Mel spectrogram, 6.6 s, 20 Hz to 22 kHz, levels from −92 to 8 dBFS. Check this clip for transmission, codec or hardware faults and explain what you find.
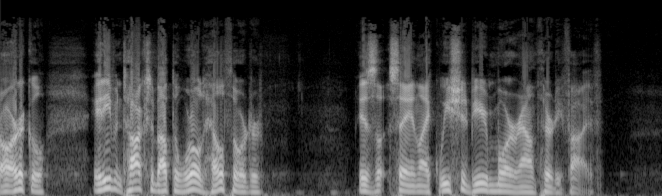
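Harsh, crackly fuzz on the loud parts of the speech at 0.01–0.22 s, 0.98–2.35 s, 3.62–4.27 s, 4.62–4.83 s and 5.22–5.49 s is hard clipping. Peaks overdriving a stage by about 6, 9, 5, 2 and 2 dB were sliced flat, adding high harmonics. The 0.98–2.35 s stretch is the roughest.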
